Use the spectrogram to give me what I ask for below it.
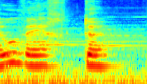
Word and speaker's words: ouvert: La fenêtre est ouverte. Le frigo est ouvert. So here, do not pronounce t. Don't say le frigo est ouverte, because we believe that frigo is feminine.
